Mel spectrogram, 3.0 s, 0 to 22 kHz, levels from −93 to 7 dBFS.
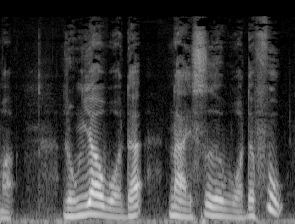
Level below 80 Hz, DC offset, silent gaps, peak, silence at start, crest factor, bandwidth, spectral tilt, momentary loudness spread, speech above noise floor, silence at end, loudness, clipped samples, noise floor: -40 dBFS; under 0.1%; none; 0 dBFS; 0 s; 18 dB; 16.5 kHz; -6.5 dB/octave; 10 LU; 21 dB; 0 s; -18 LUFS; under 0.1%; -39 dBFS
